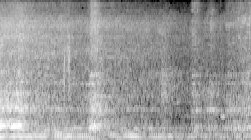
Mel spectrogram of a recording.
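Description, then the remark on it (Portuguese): A car engine revs outside, its low droning hum rising and falling over steady road noise, loudest at the start and then easing off into a continuous rumble. “Hoje o povo decide andar de carro, né?”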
